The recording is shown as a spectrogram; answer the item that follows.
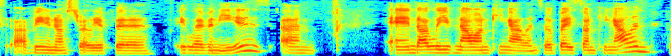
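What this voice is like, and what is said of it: Portuguese accent. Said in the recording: “I've got a bit of an accent. So I am actually Portuguese.”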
